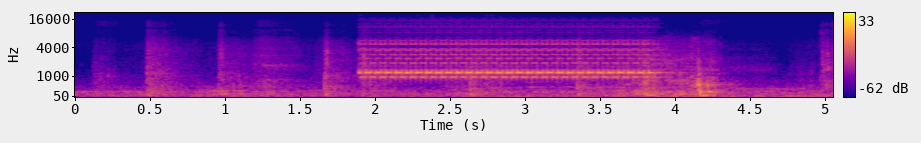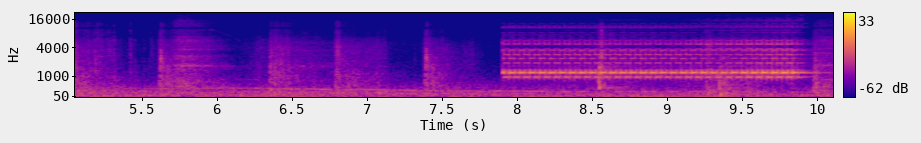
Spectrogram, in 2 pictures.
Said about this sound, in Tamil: ஃபோன் அடிக்குதுங்க.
